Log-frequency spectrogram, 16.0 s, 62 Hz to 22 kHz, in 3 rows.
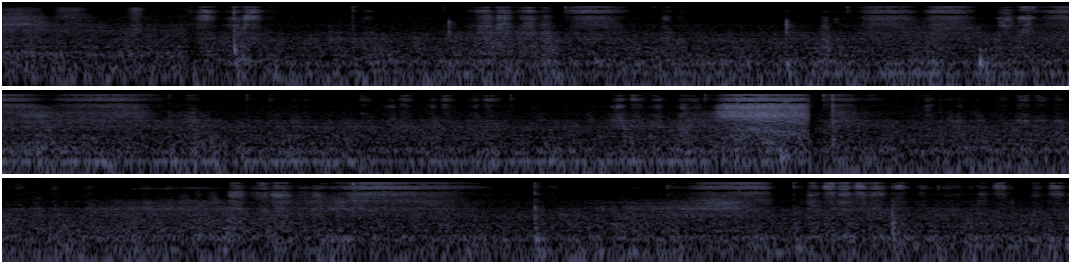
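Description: Faint scratching of a stylus nib stroking across the Wacom Cintiq 24 Pro's screen in many short strokes, with one louder stroke about nine seconds in.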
